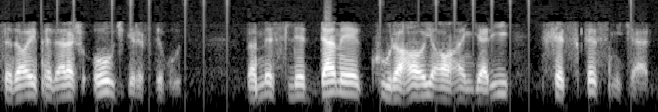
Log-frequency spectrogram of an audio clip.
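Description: A man's voice: on the low side, slightly rough, low-quality recording. Man reading a novel on radio. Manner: calm, courteous, hesitant fillers in chat. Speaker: radio book reader.

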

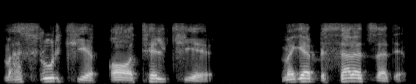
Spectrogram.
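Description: A man's voice: lowish voice, expressive, dry recording, dull audio, lightly acted. A man voicing a weary, blunt male guard who talks to his coworker with impatience and exasperation. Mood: impatient.

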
